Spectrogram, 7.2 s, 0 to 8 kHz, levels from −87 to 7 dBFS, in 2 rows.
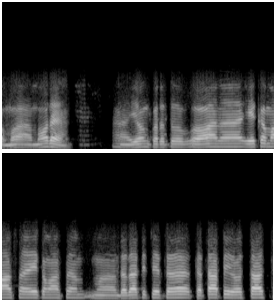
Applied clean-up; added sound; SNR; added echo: none; none; none; none.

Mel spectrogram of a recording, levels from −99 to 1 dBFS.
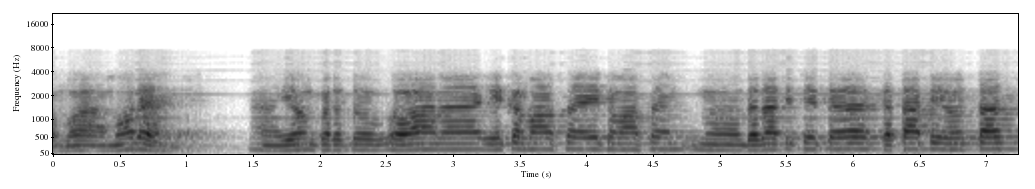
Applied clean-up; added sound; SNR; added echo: neural separator model SepFormer DNS4.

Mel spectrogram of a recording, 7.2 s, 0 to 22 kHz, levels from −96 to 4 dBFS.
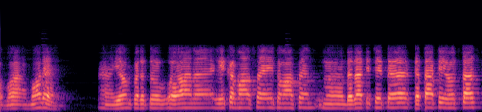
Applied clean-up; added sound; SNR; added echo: neural mask model DeepFilterNet 3.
